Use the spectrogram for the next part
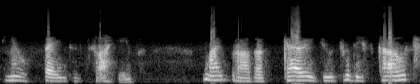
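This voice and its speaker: A performer playing the protective, pleading sibling of a fortune teller in a radio drama, speaking formally and gently. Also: mid-range voice, a little slow, slightly rough, full character voice. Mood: protective, urgent. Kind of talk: 1970s-80s radio drama acting. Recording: noisy old radio broadcast with clicks.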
